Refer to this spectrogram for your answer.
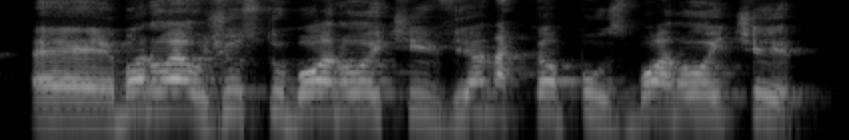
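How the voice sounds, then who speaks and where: A man talks at a fairly slow pace. The background is silent and the recording very clean. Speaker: lawyer answering viewer questions on debts. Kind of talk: live stream Q&A. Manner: casual, conversational.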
